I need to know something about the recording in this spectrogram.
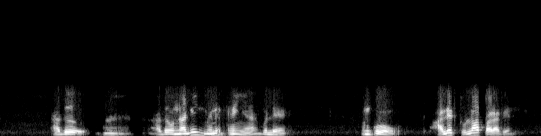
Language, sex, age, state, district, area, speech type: Santali, male, 45-60, West Bengal, Birbhum, rural, conversation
